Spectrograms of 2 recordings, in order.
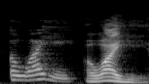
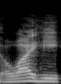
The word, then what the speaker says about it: Owyhee: Owyhee. So not too bad, right? I think that's actually kind of what I came up with. Owyhee, a little bit like Hawaii, but it's not.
